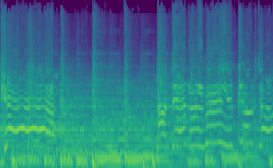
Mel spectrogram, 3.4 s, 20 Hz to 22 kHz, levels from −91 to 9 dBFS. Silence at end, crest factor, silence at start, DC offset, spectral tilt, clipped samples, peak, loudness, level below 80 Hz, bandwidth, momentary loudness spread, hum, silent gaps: 0 s; 12 dB; 0 s; under 0.1%; -5 dB/octave; under 0.1%; -2 dBFS; -15 LUFS; -36 dBFS; over 20 kHz; 6 LU; none; none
